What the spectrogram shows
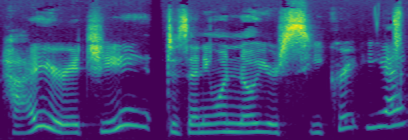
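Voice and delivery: terrifying, creepy clown voice. Retelling a movie scene where the clown taunts a character, in a terrifying Pennywise voice. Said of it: "your Pennywise voice is terrifying".

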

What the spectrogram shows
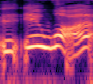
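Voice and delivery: put-on tiny, very high voice with British accent. Retelling a man thanked for change who doesn't catch a woman's blessing, little British accent. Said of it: "In his little British accent".

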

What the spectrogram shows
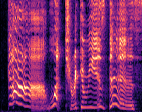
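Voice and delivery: very high, shrill, screeching witch voice. Narrating a story, the sea witch blunders into a net and screeches. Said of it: "She screeched".

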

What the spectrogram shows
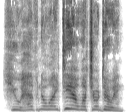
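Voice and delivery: piercing, shrill, loud, very high hiss. Narrating, a shambling woman closes in on the narrator and speaks: hissed. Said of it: "she hissed".

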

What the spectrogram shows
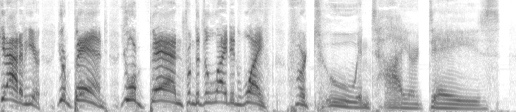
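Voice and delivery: high-pitched screaming. A narrator voices a woman chasing another out of a bar with a broom, screaming. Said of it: "and she's screaming".

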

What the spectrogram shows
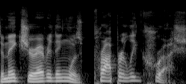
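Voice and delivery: ordinary delivery

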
